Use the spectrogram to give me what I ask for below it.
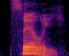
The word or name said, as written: tselyy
